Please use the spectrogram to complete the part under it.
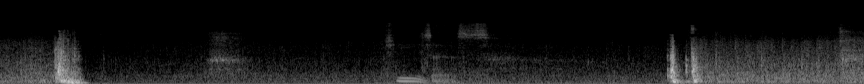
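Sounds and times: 
steady low hiss: 0.0 - 8.6
speech: 4.0 - 5.0
door slamming shut: 6.7 - 7.0.

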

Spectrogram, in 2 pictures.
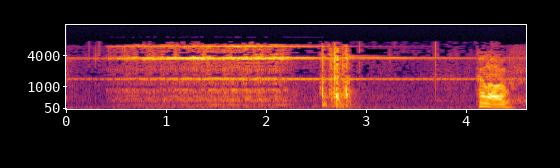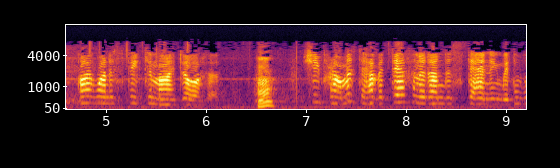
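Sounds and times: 
telephone bell ringing: 0.0 - 5.0
speech: 4.1 - 9.1.

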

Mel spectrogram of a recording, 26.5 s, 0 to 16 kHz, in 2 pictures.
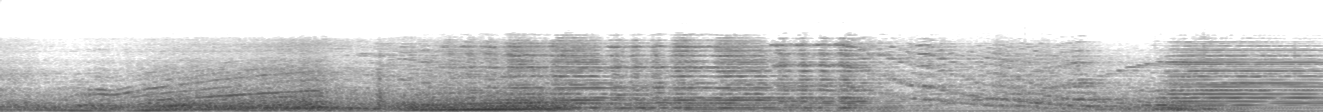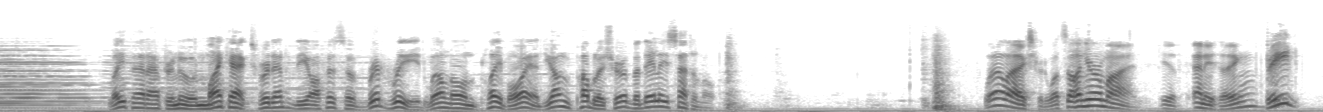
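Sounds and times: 
taxi cab engine accelerating around a corner: 0.0 - 12.6
speech: 14.4 - 20.5, 23.1 - 26.3.

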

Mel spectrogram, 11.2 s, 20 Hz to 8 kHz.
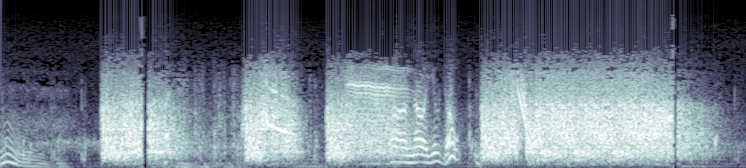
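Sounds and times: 
gunshot: 1.5 - 2.9, 3.6 - 6.0, 7.2 - 10.8
speech: 6.5 - 7.2.

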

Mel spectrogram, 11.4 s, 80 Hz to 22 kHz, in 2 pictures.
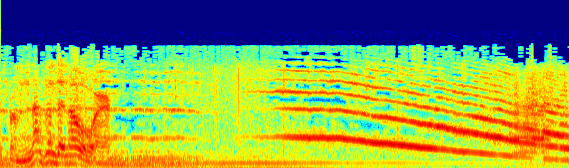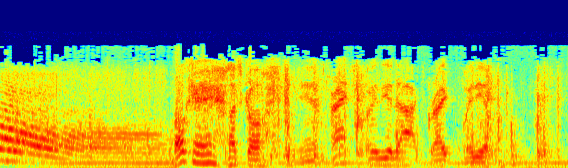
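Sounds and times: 
speech: 0.0 - 1.5, 7.4 - 10.9
emergency vehicle siren wailing: 0.4 - 7.5.

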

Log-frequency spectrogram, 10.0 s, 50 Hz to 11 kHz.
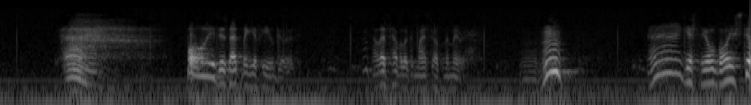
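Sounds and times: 
man inhaling deeply during early-morning setting-up exercises: 0.8 - 2.2
speech: 2.8 - 4.1, 4.9 - 6.4, 8.7 - 9.9.

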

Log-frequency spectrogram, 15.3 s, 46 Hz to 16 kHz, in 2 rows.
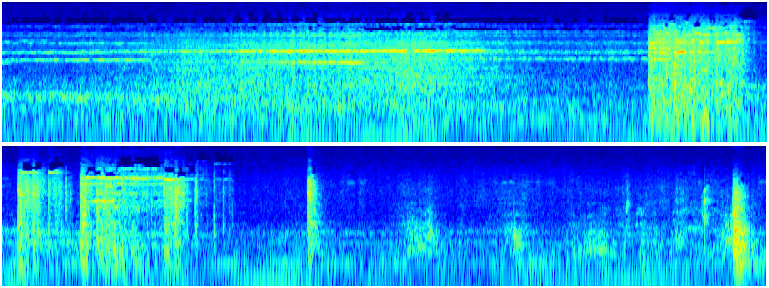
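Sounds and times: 
steady metallic hum and squeal: 0.0 - 10.0, 10.9 - 15.2
house window pane smashed during a break-in: 6.5 - 10.0.

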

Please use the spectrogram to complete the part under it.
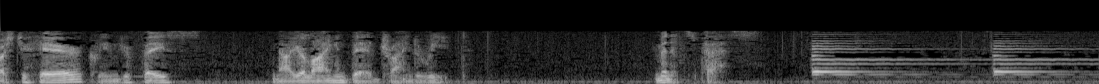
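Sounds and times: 
speech: 0.0 - 1.9, 2.7 - 4.6, 6.6 - 7.3
old grandfather clock in a hall striking the hour: 8.1 - 10.9.

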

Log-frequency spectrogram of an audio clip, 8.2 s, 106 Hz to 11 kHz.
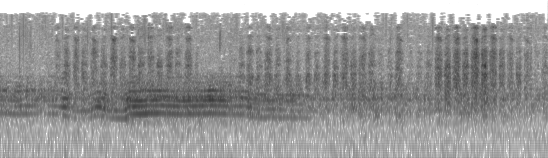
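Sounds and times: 
dog panting on a leash in a train car aisle: 0.0 - 8.2.

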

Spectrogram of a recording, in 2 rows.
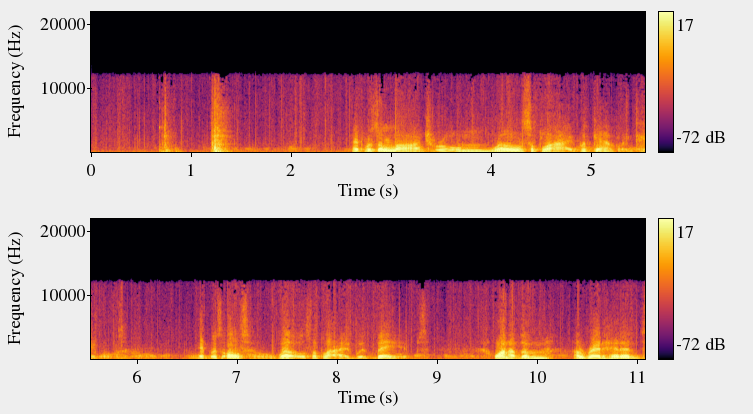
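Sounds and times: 
wooden door opening and closing at the entrance to a gambling room: 0.6 - 1.5
speech: 2.6 - 6.0, 6.6 - 9.0, 9.6 - 11.0.

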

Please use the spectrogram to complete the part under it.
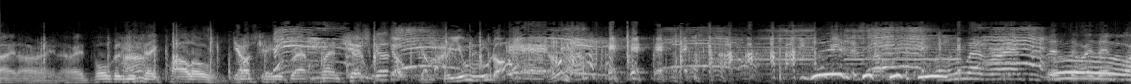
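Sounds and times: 
speech: 0.0 - 7.4, 8.0 - 11.3
goat bleating: 2.7 - 4.7, 7.0 - 10.6
laughter: 2.8 - 11.3.

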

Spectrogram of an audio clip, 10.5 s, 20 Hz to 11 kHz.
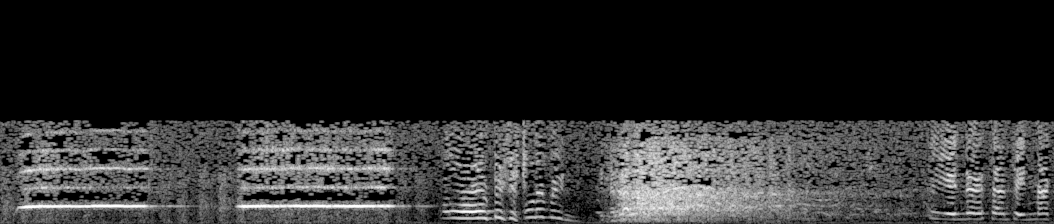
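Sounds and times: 
steam train whistle blasts: 0.0 - 4.6
steam train engine rumbling up a mountain: 0.0 - 10.5
speech: 5.1 - 6.3, 9.6 - 10.5
laughter: 6.0 - 9.3.

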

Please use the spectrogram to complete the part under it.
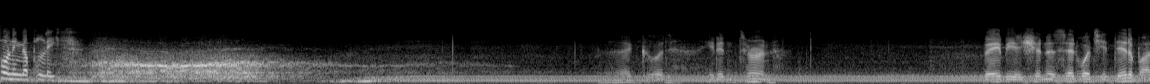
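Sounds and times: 
speech: 0.0 - 1.2, 6.6 - 7.9, 9.8 - 11.5
car engine humming on a dark street after midnight: 0.0 - 11.5
car tire squealing turning a corner: 0.6 - 5.6.

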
